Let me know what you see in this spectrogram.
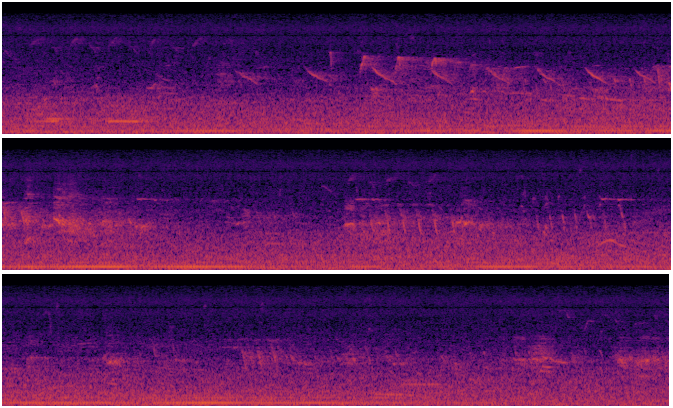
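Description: Small birds chirping: a quick run of short descending notes a few seconds in, then scattered chirps, over a low hum that swells and fades.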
